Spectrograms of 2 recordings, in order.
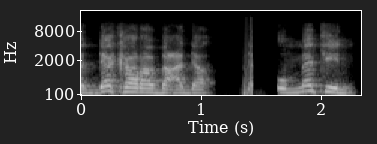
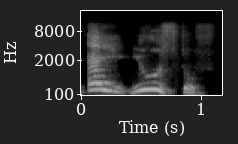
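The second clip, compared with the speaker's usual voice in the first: drawn-out call; 7 semitones higher, much slower than usual. Shown as a demonstration. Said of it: "Or you could say he's saying".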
